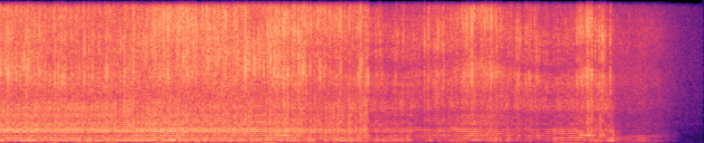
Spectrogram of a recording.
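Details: A swarm of yellowjacket wasps at their nest hums with a thick, continuous low buzz of layered droning tones; partway through the sound thins and wavers, then fades away.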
